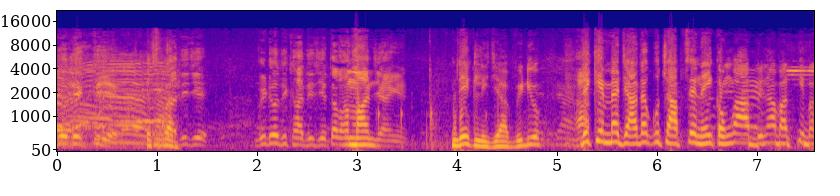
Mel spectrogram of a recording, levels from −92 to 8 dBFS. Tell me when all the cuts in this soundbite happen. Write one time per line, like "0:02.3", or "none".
0:00.9
0:05.2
